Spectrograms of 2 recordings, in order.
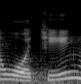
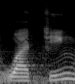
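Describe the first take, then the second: First: "watching" as wo-ching; o vowel in place of a in "watching"; correct reading. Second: "watching" as wat-ching, with an a; a vowel in "watching"; spelling pronunciation. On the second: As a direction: read "watching" as written. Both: Shown as a demonstration. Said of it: "bacanya watching".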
